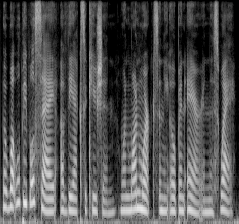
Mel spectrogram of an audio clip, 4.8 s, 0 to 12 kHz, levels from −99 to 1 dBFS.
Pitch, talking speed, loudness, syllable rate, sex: 215 Hz, 225 wpm, -18 LUFS, 5.5 syllables/s, female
